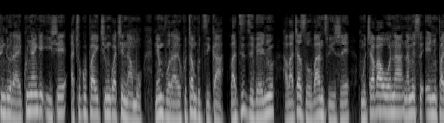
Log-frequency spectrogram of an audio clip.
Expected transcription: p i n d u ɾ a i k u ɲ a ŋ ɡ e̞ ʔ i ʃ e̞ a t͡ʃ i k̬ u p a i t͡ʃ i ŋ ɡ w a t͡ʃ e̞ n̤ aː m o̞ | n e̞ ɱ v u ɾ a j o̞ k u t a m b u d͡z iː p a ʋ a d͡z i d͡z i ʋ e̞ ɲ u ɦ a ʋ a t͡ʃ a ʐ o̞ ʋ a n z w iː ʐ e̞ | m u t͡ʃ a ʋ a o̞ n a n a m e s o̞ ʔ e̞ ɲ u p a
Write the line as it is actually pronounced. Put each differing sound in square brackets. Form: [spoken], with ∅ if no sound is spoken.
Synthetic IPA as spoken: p i n d u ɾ a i k u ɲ a ŋ ɡ e̞ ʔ i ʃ e̞ a t͡ʃ i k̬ u p a i t͡ʃ i ŋ ɡ w a t͡ʃ e̞ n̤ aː m o̞ | n e̞ ɱ v u ɾ a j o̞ k u t a m b u d͡z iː [k] a ʋ a d͡z i d͡z i ʋ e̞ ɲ u ɦ a ʋ a t͡ʃ a [z] o̞ ʋ a n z w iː ʐ e̞ | m u t͡ʃ a ʋ a o̞ n a n a m e s o̞ ʔ e̞ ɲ u p a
